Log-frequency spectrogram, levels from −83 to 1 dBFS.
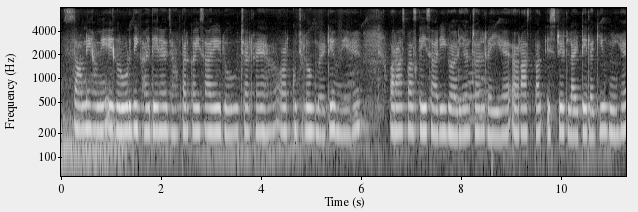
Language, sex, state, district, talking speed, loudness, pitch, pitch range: Hindi, female, Telangana, Nalgonda, 185 wpm, -18 LUFS, 215 Hz, 210-220 Hz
